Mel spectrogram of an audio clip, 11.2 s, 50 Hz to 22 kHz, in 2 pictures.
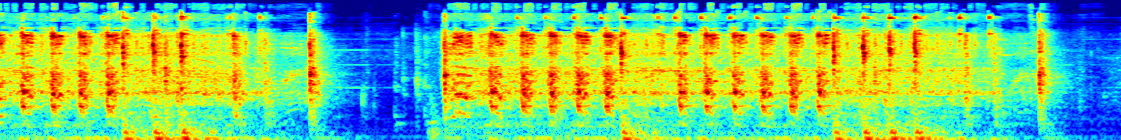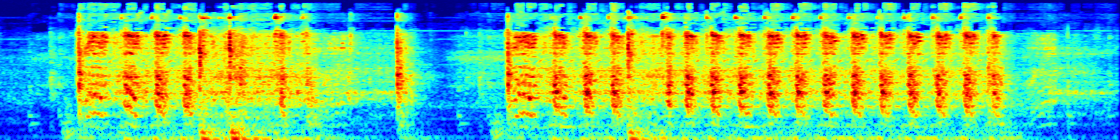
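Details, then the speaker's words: Can-Am X3 after smaller FP Green turbo install and MoTeC removal, wet fouled plugs cleaned and refitted, jumper battery: four long cranking bursts, three to four chugs a second, no firing; crank no start. "Put them back in, and we're still getting the same thing. It just cranks and won't fire."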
